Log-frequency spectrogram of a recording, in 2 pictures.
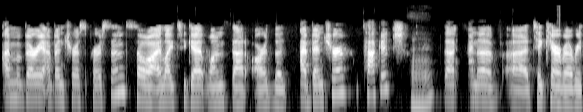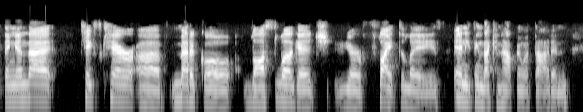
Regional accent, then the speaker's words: United States; I'm American.

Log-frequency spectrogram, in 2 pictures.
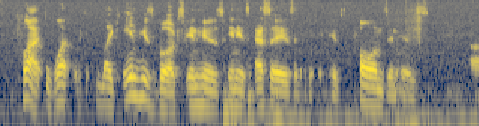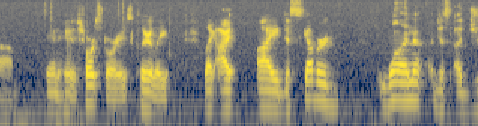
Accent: Whitefish, Montana, United States; the sense of history here is a little bit different scale than what I grew up with in Whitefish, Montana.

